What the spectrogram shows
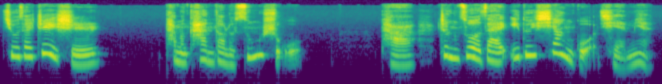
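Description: A woman narrating a children's story in an expressive storytelling manner. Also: fairly high pitch, measured pace, slightly rough.

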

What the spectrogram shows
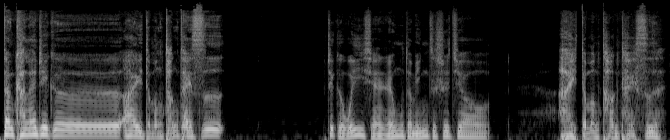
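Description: A man voicing an excitable middle-aged prison inspector, talking loudly and eagerly in an audiobook. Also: mid-range voice, measured pace, no room sound, clean studio sound, voice pushed up. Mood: talkative. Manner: loud, eager, exclaiming. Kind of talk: audiobook dialogue reading.

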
